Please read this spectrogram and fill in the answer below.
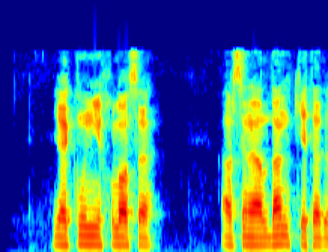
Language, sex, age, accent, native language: Uzbek, male, 18-24, Toshkent viloyati, Uzbek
